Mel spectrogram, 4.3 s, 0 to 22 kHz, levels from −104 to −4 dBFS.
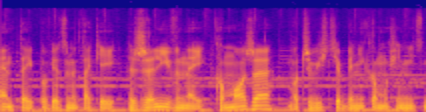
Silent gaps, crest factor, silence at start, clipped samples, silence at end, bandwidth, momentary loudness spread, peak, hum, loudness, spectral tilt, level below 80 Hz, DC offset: none; 20 dB; 0 s; under 0.1%; 0 s; 15 kHz; 5 LU; -2 dBFS; none; -23 LUFS; -6.5 dB/octave; -36 dBFS; under 0.1%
